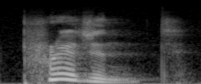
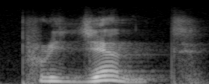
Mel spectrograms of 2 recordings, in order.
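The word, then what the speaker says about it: present: 라고 발음 하시면 되겠구요 이 때 유의하실 점은 강세가 앞부분에 있는 알파벳 이애 강세가 있습니다 그래서 풀어준 라고 발음 하시면 되겠고요 만약에 강세를 뒷부분에 있는 알파벳 e 에 강세를 두면 프리젠 프리젠 라고 해서 동사가 됩니다 그래서 프레즌트 라고 발음 하시면 품사가 명사가 되고요 뜻은 선물 이라는 뜻이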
